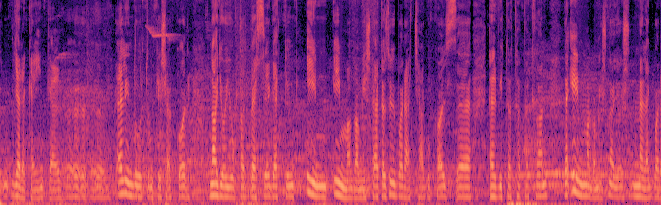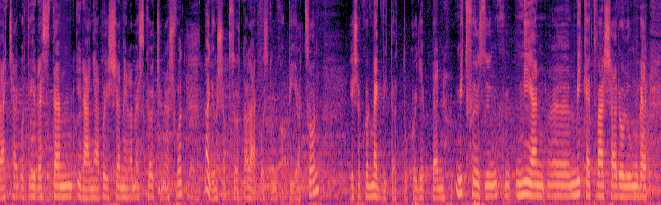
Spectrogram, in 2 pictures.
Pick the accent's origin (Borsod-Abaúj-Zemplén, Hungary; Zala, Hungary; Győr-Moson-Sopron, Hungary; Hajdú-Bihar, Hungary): Borsod-Abaúj-Zemplén, Hungary; Miskolc; born there; Hát én itt születtem, tehát eleve, de a közös életünk is 14 év volt, amit itt töltöttünk a Viszt Józsikával.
